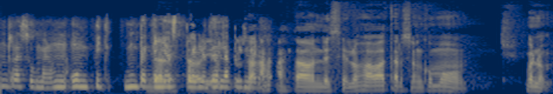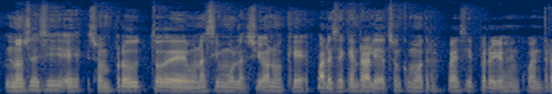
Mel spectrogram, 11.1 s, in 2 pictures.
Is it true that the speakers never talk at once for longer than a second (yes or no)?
no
